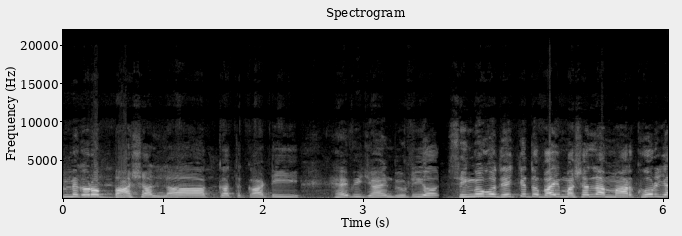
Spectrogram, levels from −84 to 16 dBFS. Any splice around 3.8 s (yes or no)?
yes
